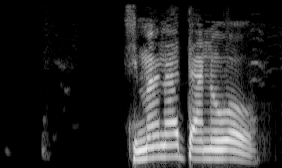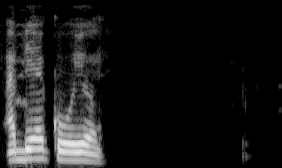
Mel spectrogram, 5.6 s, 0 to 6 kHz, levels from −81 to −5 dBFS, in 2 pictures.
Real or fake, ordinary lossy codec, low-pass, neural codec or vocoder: real; AAC, 48 kbps; 5.4 kHz; none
